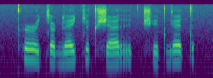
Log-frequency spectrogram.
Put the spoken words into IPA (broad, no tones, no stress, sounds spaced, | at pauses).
kʰ ə˞ c ʌ ɖ ɛ c ʊ t ʃ æ r ɪ t t͡ʃʰ ɪ t ɡ ɛ t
